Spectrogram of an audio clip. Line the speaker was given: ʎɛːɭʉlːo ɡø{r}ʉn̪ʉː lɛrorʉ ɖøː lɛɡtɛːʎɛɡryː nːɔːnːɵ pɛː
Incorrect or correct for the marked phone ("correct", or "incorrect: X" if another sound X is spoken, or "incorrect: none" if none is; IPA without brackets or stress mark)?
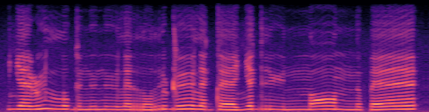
incorrect: n̪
